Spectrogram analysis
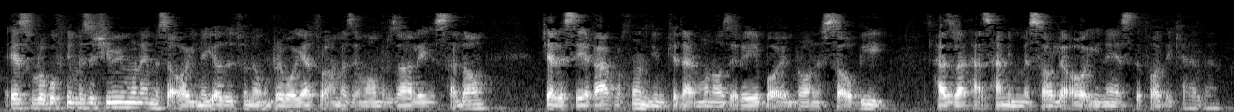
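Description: A man speaks on religious scripture in a voice on the low side, steady, creaky and dark. He recites Arabic, explains its meaning, and answers his own rhetorical questions, in a recording that is dull and echoey.

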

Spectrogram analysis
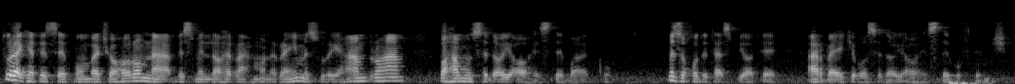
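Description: A man giving a religious lecture as a cleric, swinging between emphatic raised phrases and quiet low asides and drawing out sacred phrases. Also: gravelly, dull audio, a little hiss or hum. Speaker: Islamic cleric.

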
